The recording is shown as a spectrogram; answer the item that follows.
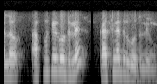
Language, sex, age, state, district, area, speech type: Odia, male, 45-60, Odisha, Kendujhar, urban, conversation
